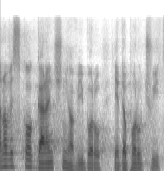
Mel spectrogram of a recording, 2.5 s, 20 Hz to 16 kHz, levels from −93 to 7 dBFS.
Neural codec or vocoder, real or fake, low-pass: codec, 24 kHz, 0.9 kbps, DualCodec; fake; 10.8 kHz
